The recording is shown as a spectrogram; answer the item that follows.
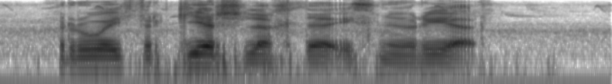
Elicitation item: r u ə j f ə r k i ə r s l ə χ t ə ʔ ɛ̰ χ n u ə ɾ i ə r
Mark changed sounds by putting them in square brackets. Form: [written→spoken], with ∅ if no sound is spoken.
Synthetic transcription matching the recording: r u ə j f ə r k i ə r s l ə χ t ə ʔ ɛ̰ χ n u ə ɾ i ə r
